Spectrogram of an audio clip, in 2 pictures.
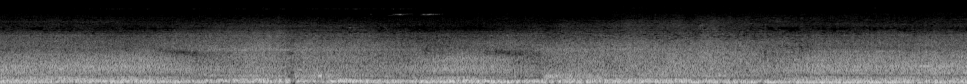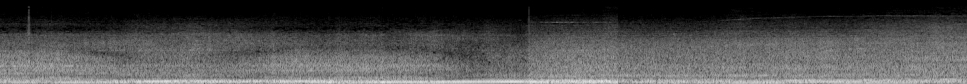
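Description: Diesel city buses and street traffic driving past: a steady engine drone over road noise. A bus engine grows louder through the middle and drops off abruptly about three-quarters of the way in.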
